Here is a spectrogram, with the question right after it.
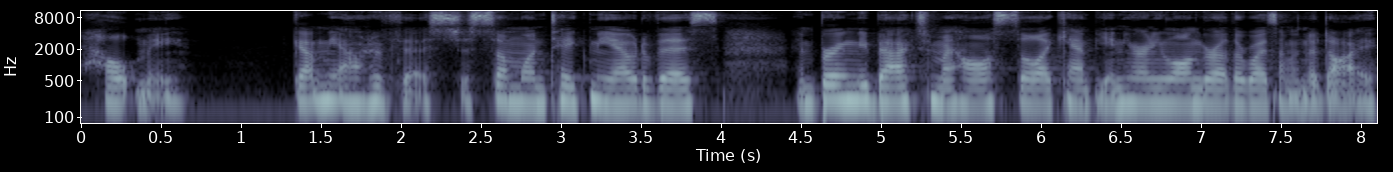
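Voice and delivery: desperate pleading cry, rushed out all at once. Retelling a brutal taxi ride, imitating own desperate plea. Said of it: "with such desperate eyes".

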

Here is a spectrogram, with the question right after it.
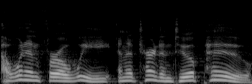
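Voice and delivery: put-on loud, high-pitched Australian accent. Retelling a moment from the show Bluey, in Bluey's Australian accent. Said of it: "so they have Australian accents".

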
